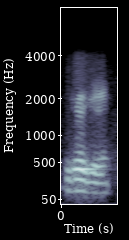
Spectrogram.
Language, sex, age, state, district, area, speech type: Urdu, male, 45-60, Uttar Pradesh, Gautam Buddha Nagar, urban, conversation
